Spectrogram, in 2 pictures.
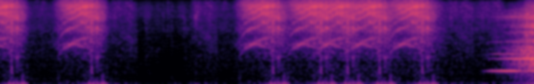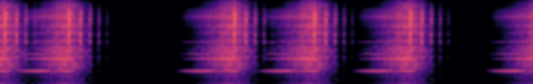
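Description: Electronic logo jingle: whooshing rising sweeps over low beats, then a run of short, bright chiming synth notes separated by brief silences, ending abruptly.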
